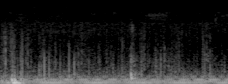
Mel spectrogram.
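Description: A steady low hum with a faint pulsing to it, with one dull thump just after the start.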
